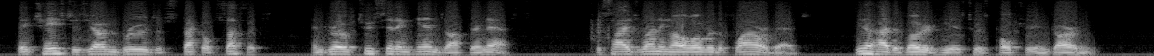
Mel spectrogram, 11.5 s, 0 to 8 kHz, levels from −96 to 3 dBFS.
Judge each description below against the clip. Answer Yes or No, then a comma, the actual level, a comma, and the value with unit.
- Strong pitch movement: No, average, 3.8 semitones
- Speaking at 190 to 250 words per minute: No, average, 175 wpm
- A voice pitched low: Yes, low, 115 Hz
